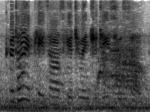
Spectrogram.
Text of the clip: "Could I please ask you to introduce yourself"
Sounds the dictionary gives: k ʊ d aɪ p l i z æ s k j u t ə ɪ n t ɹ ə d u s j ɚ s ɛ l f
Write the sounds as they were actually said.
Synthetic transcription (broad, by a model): k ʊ d aɪ p l i z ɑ s k j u t ə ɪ n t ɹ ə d u s j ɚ s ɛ l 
